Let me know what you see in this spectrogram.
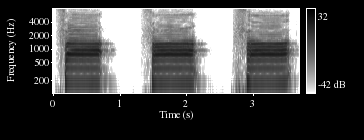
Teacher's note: নিচে ঠোঁটের পেট উপরের দুই দাঁতের আগার সাথে লাগিয়ে এক আলিফ টানে উচ্চারণ করব।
